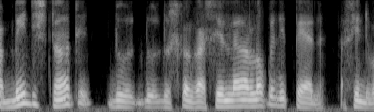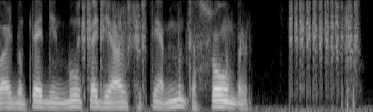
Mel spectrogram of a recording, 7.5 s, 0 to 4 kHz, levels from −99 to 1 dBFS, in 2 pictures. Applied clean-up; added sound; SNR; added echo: neural diffusion model UNIVERSE++.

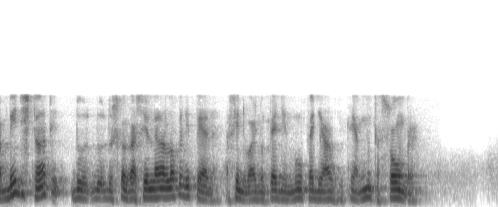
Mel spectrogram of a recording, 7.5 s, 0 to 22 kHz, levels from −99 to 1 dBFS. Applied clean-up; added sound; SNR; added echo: neural mask model Resemble Enhance denoiser.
